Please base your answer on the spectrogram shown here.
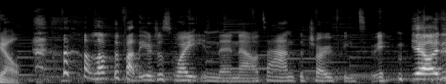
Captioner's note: laughs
